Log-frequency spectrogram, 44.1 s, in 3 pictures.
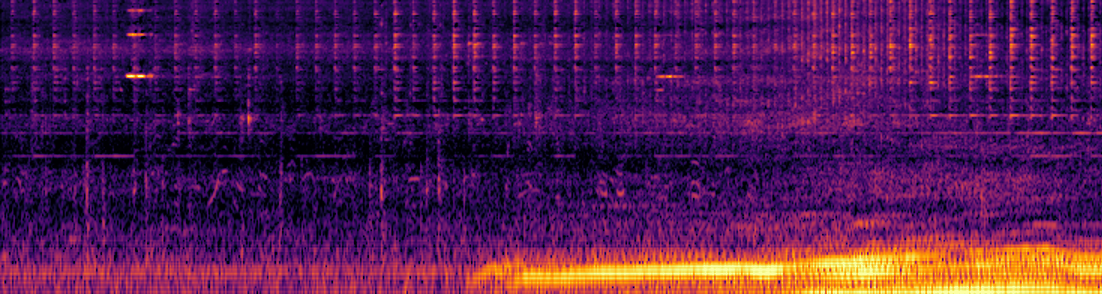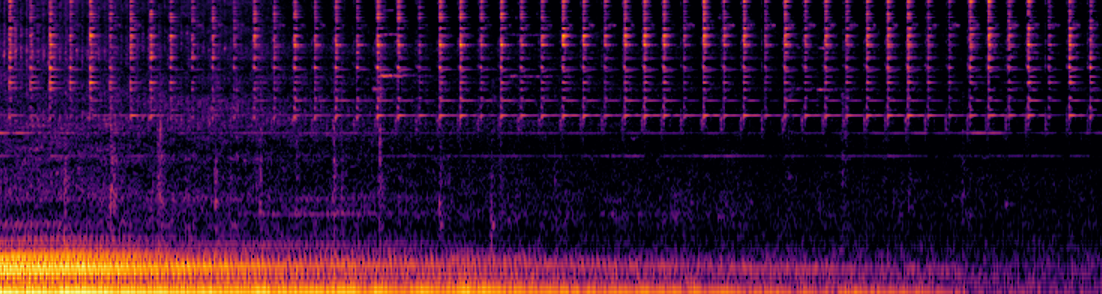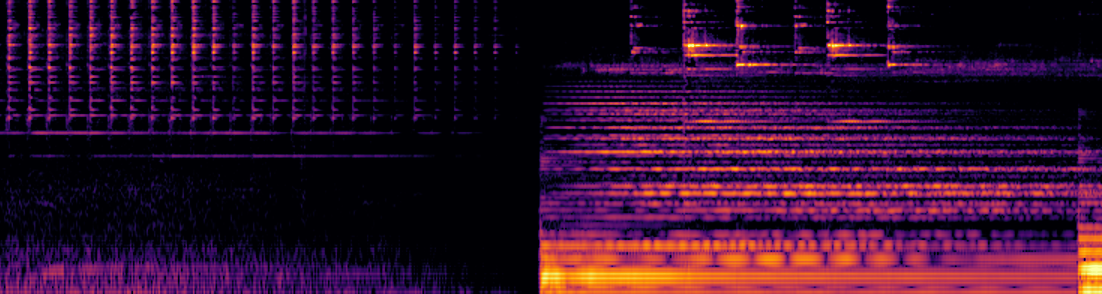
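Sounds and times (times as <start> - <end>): train rumbling: 0.0 - 27.7
crossing signal bell ringing: 0.0 - 35.4, 36.6 - 44.0.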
